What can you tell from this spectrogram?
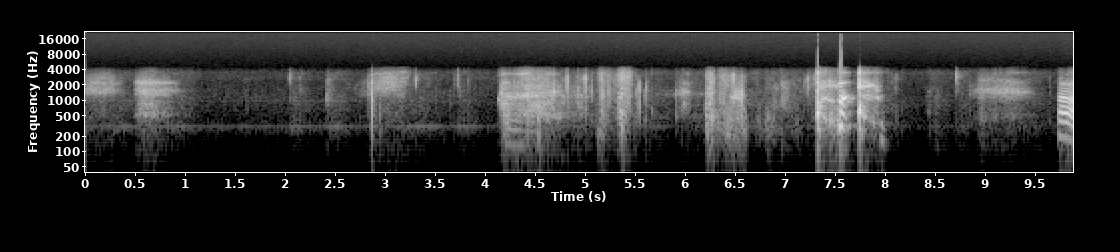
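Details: Real, first-person pertussis (whooping cough) fit about two weeks into illness, test done: strained gasps and a run of rapid, forceful coughs with high breathy intakes between; fits recur roughly hourly, sometimes with dry heaving.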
